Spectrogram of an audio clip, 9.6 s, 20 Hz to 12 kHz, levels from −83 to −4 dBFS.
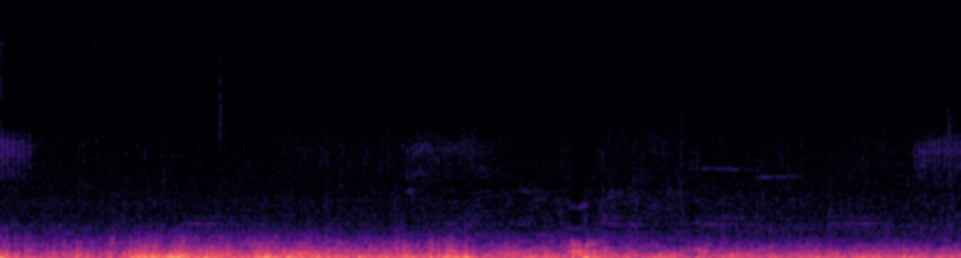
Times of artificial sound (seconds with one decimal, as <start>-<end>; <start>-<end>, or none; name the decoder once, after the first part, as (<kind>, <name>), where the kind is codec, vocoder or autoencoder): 4.5-7.0 (codec, SNAC)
